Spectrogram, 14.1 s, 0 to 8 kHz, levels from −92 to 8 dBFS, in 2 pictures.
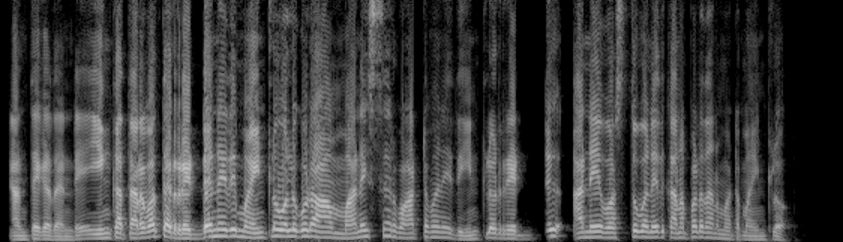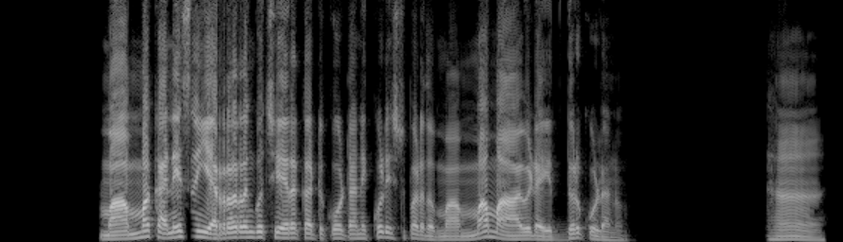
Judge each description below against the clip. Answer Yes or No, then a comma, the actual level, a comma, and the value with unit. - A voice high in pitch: No, medium, 150 Hz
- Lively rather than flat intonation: Yes, wide, 7.3 semitones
